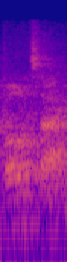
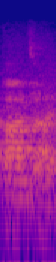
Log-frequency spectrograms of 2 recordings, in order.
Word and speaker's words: bonsai: And by the way, it's pronounced Bonsai, not Bonsai, but I always slip back into it because I'm from Brooklyn.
